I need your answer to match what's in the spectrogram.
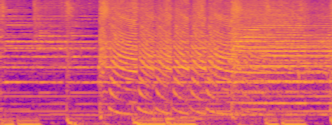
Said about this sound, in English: See if I still have my air horn.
